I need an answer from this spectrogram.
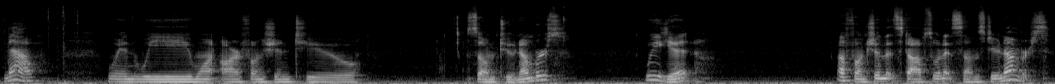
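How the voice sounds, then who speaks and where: A man presenting a coding tutorial, thinking aloud in a relaxed way as he walks through code on screen. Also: medium pitch, takes it slowly, pauses often. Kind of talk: screen-share coding walkthrough.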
